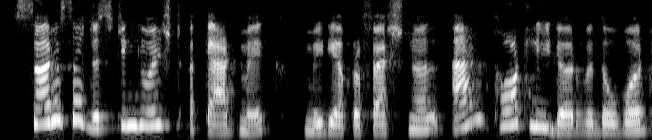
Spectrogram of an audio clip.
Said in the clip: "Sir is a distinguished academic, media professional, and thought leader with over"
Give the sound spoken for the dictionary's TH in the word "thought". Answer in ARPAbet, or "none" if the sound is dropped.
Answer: T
